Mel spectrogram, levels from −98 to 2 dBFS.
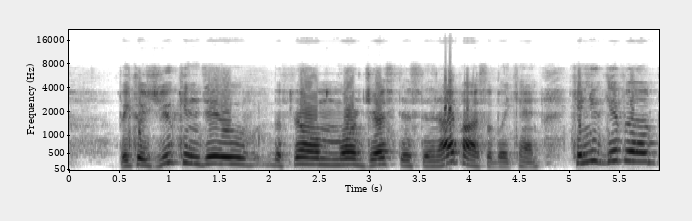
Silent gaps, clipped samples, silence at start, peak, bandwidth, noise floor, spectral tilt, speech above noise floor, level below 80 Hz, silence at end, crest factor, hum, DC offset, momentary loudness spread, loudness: none; under 0.1%; 0.55 s; -2 dBFS; 7.6 kHz; -49 dBFS; -6 dB/octave; 35 dB; -78 dBFS; 0.05 s; 14 dB; none; under 0.1%; 14 LU; -15 LUFS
